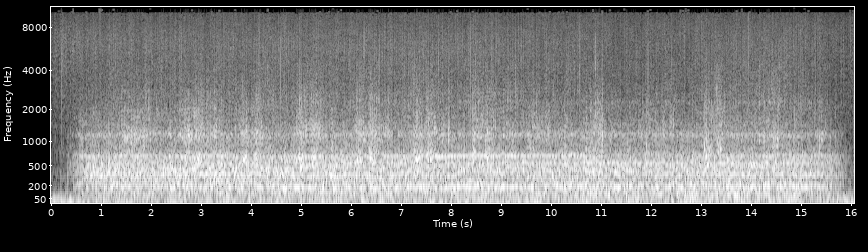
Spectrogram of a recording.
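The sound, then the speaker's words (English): A submarine propeller shaft turning at very low speed gives a sloshing sound with each revolution, heard under water within a continuous loud churning drone, with faint regular pulses running through it. “Third, the propeller shaft, which at very low speeds sometimes produces a sloshing sort of noise at each revolution. This is plainly shown in example 3.”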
